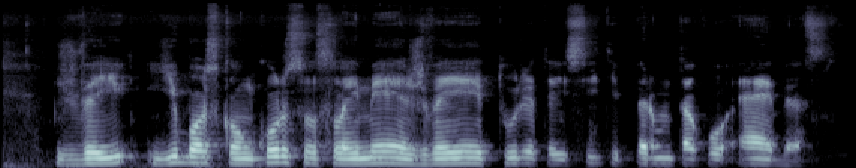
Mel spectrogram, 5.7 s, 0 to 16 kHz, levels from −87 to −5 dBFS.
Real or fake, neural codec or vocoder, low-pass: real; none; 14.4 kHz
